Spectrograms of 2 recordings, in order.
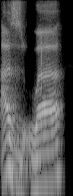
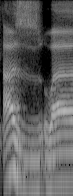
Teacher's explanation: Za sukun itu bukan kolkolah, makanya tidak dipantulkan.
